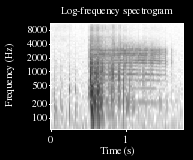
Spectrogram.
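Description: A sheep bleats once in the video game Minecraft, a single clear, loud, wavering bleat lasting about a second after a few faint clicks.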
